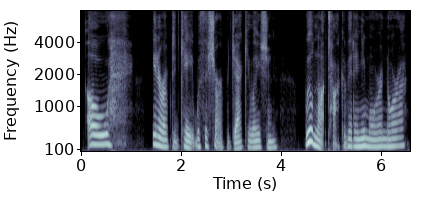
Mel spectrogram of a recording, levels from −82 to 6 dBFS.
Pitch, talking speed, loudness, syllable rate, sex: 160 Hz, 135 wpm, -18 LUFS, 5.0 syllables/s, female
